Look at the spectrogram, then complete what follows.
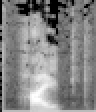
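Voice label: "hai6", Teochew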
